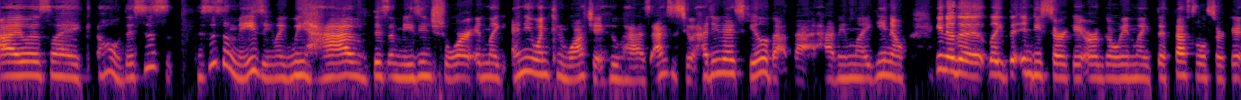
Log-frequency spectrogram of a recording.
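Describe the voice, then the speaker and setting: Somewhat breathy and animated, a woman speaks at a fairly quick pace with fairly high pitch and ordinary pitch variation, recorded dry and close with no echo. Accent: Californian. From Los Angeles. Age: 30s. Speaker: TV talk show host. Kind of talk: casual interview.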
